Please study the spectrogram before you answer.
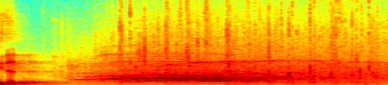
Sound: audience applauding

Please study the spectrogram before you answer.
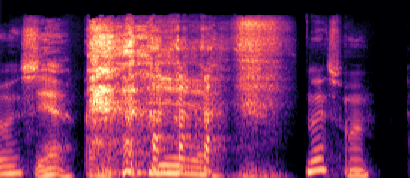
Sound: Fr. Angelus laughs

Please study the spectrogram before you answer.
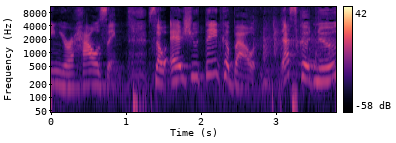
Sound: applause

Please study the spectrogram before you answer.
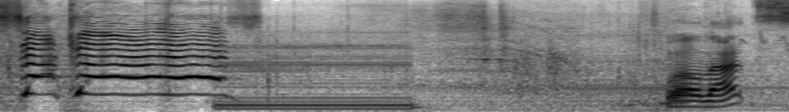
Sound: buzzer

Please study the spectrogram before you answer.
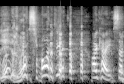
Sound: both laughing

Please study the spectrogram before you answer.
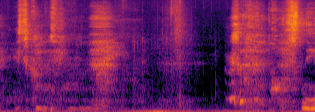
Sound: whispering

